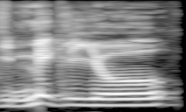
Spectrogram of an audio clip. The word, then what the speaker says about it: Di Meglio: On repart les amis, on repart avec Di Meglio. Salut. Salut. On ne doit pas prononcer le G d'ailleurs à mon avis. Absolument, on dit Di Meglio.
